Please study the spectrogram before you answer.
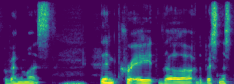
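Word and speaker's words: Venomhaus: under uh Venom house it's spelled like Venom v n o m but the house is h a u when you say it fast then it's like venomous venomous didn't create the the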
